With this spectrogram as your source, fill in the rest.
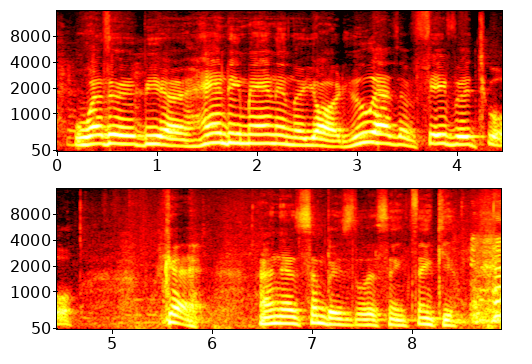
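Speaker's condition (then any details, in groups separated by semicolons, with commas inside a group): Cerebral palsy; since birth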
